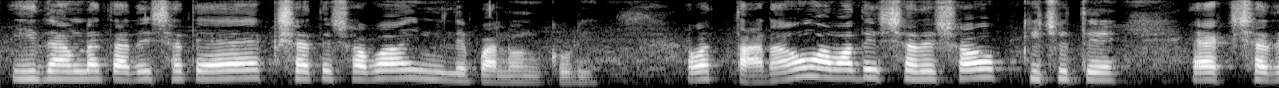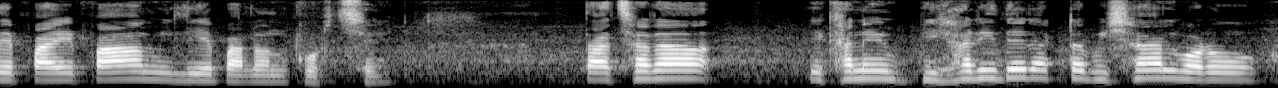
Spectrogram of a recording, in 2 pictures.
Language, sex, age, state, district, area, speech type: Bengali, female, 45-60, West Bengal, Paschim Bardhaman, urban, spontaneous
